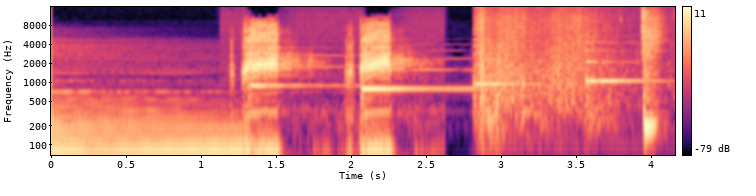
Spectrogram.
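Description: Cartoon duck quacks over the backing music of a children's song: a low held note first, then two short quacks about a second and a half and two seconds in.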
